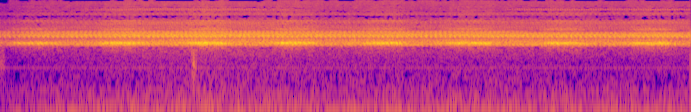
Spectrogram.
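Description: A dense insect chorus in a goldenrod meadow, with overlapping trills and buzzes humming steadily and a faint rhythmic pulsing swelling about twice a second. No voices are heard.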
